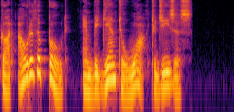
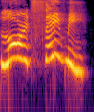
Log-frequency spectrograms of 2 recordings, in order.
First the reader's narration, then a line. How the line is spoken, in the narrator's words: He cried out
